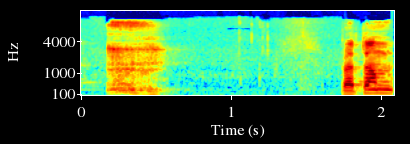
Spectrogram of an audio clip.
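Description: A man clears his throat once, briefly, then pauses before his speech resumes near the end.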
